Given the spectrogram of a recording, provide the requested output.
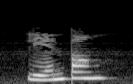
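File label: "联邦", Mandarin Chinese; chinese-flashcards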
